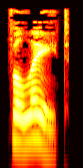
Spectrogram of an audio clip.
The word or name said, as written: vallate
